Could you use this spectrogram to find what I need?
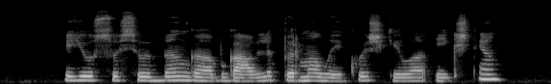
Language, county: Lithuanian, Vilnius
